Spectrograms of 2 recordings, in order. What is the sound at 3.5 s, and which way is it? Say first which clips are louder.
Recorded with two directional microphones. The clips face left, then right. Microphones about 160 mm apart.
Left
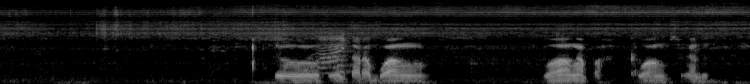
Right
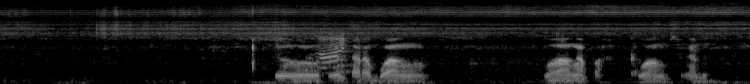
Speech: left 3 dB; 10° left (ahead or behind).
